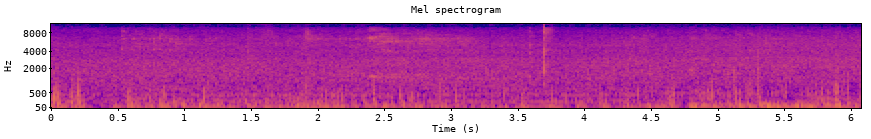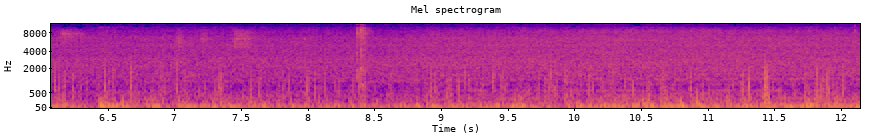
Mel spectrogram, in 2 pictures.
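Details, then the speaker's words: New fan running on low speed: steady airy whoosh with a soft low rumble, no ticks or scraping; normal blade noise, with some apparent air restriction on low only. "So I think that's just how the aerodynamics sound, or that's just how the blades sound when it's on low. I don't think it's an actual problem with blade dynamics or air dynamics."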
